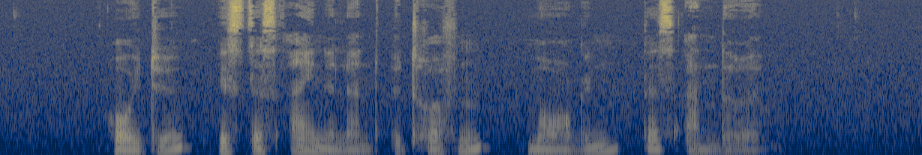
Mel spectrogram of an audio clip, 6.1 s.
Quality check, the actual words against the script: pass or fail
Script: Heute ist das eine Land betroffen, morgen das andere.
pass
